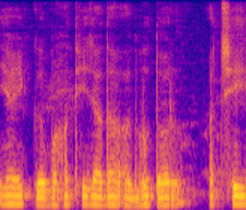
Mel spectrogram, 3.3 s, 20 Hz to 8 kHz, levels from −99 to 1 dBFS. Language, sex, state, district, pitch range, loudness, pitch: Hindi, male, Chhattisgarh, Kabirdham, 105-115 Hz, -17 LUFS, 110 Hz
